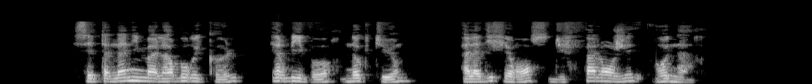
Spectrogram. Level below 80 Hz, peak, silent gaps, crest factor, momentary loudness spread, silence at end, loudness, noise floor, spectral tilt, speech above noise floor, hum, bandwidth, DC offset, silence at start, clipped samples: -58 dBFS; 0 dBFS; none; 16 dB; 10 LU; 1.2 s; -16 LUFS; under -90 dBFS; -6 dB/octave; over 75 dB; none; 8 kHz; under 0.1%; 0.75 s; under 0.1%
